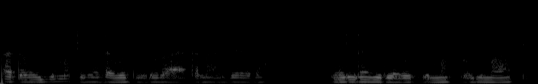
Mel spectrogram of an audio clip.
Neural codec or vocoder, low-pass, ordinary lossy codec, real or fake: vocoder, 44.1 kHz, 128 mel bands, Pupu-Vocoder; none; none; fake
